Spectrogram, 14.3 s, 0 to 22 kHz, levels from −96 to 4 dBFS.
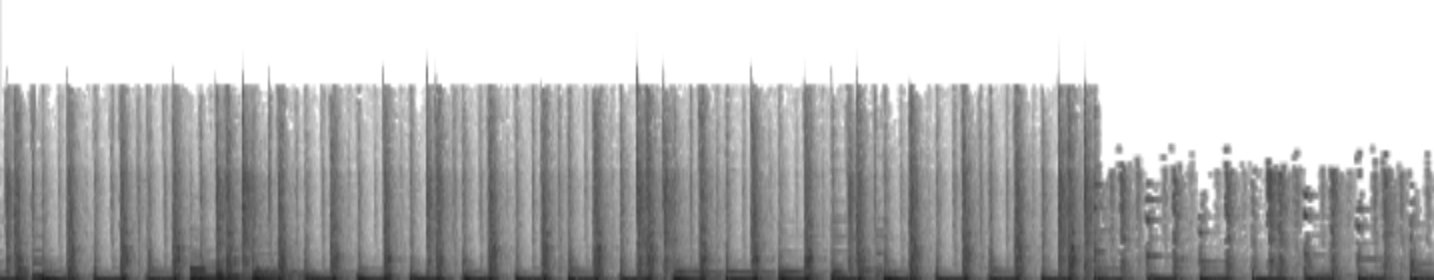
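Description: At 10.98 s the quality drops suddenly, with no gap. It stays low to the end at 14.35 s. This is an adaptive stream at a lower bitrate. The connection slowed, so a leaner version played. Nothing remains above about 10.3 kHz. Codec artefacts thicken, which fits a fall from 128 to 24 kbit/s MP3.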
